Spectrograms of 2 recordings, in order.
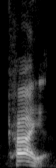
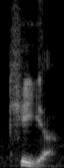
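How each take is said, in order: First: The first syllable sounds like 'kye'. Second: The first syllable sounds like 'key'. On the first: The speaker calls it right. "I'm sorry. My mistake" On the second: The speaker calls it wrong. "Did I say it right?"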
